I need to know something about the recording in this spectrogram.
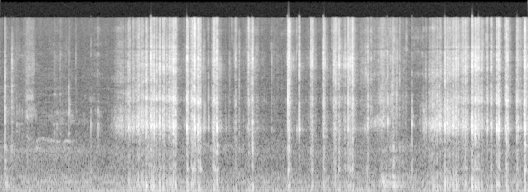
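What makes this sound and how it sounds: A metal utility-knife blade scrapes and carves a palm-sized solid blue bar of soap held in the hand, shaving off flakes and scored strips. Bright, crisp rasping scrapes come in two dense bursts, separated by sharp dry clicks and ticks with almost no ring. There is a quiet, hushed pause at the start.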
